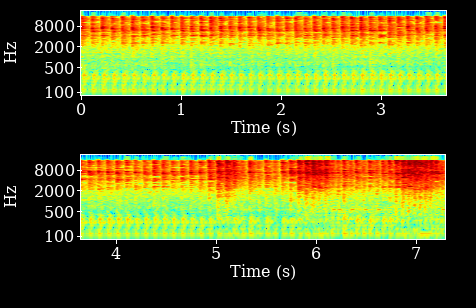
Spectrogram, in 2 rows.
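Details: Rebuilt Kohler K241 10 hp single-cylinder installed in a John Deere 210 garden tractor, no muffler, restarted after priming carburetor: quick, even, crisp open-exhaust firing, no misses or knocks; normal running.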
